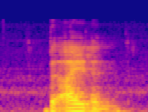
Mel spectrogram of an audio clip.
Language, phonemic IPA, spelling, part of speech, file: German, /bəˈʔaɪ̯lən/, beeilen, verb, De-beeilen.ogg
- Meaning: to hurry, to hasten, to rush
